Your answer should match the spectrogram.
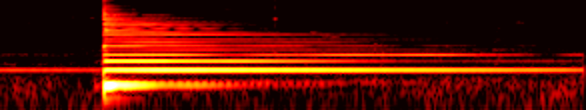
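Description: A single guitar note plucked on the third string at the second fret rings out clearly and slowly decays, with quiet background before the pluck.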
